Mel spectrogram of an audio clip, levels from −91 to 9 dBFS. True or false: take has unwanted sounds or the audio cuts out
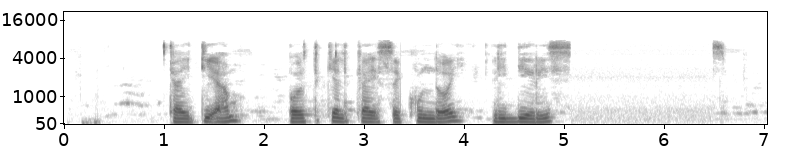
false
